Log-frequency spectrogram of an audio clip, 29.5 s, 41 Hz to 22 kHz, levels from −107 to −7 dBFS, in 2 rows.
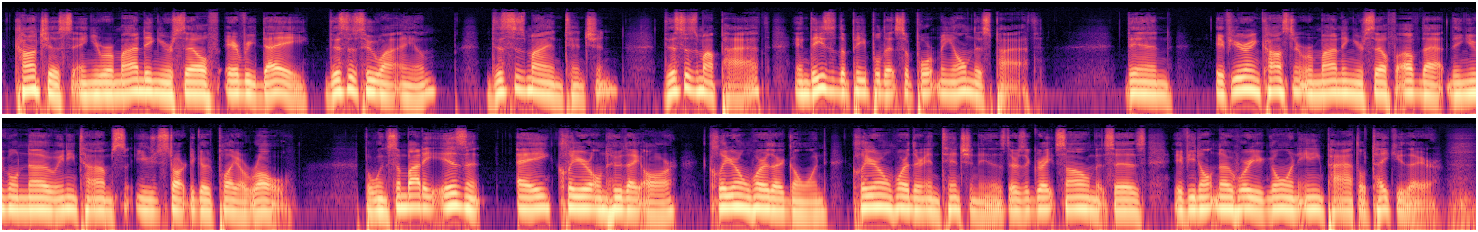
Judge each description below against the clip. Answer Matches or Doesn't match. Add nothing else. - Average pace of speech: Matches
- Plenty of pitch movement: Doesn't match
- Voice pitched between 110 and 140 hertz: Matches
